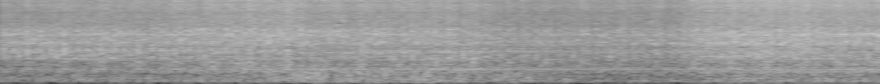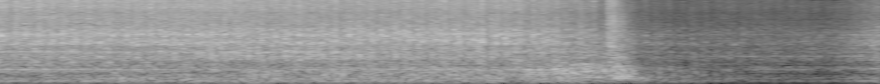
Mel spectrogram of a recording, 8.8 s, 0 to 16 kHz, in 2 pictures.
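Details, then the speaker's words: 1997 Ford F250 HD 7.3 diesel after replacing all four valve-cover harness connectors and two gaskets to fix a bent-pin injector misfire on 1 and 3: steady even idle clatter, no shake or missing, truck stable, power back. "all right here we go way smoother as you can see it's not shaking nearly as bad that's just normal engine before it was like all over the place truck's stable"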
